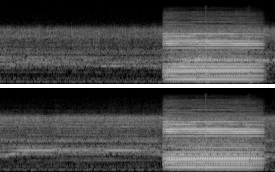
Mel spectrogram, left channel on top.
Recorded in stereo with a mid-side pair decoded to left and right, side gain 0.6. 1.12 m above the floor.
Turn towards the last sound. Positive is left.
turn(degrees=-5)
